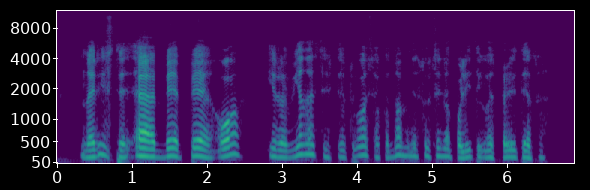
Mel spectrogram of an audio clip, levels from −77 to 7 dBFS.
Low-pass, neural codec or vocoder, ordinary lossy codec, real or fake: 10.8 kHz; none; Opus, 64 kbps; real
